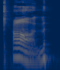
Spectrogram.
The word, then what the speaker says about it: Cannes: A film premiered at Cannes. Cannes? How do you say that? – Cannes.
